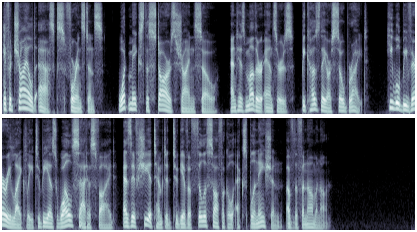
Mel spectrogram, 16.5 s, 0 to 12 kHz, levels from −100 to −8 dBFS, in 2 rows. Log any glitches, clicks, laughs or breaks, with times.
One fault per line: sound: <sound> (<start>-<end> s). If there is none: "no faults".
no faults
